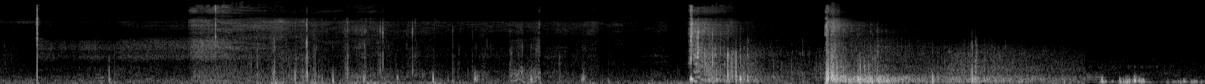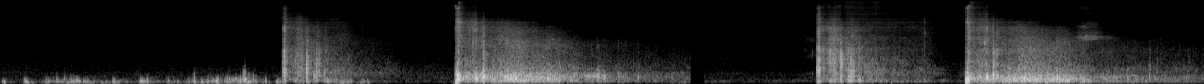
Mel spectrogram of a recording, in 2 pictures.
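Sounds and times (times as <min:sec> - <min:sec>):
fireworks banging: 0:00.0 - 0:10.9, 0:14.8 - 0:16.0, 0:16.6 - 0:19.0, 0:20.2 - 0:24.0.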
